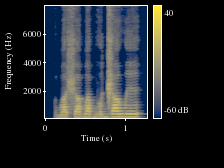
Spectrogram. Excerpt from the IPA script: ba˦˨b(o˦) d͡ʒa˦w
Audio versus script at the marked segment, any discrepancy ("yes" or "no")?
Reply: yes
